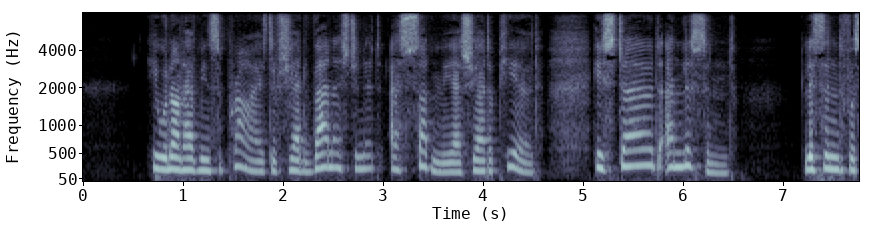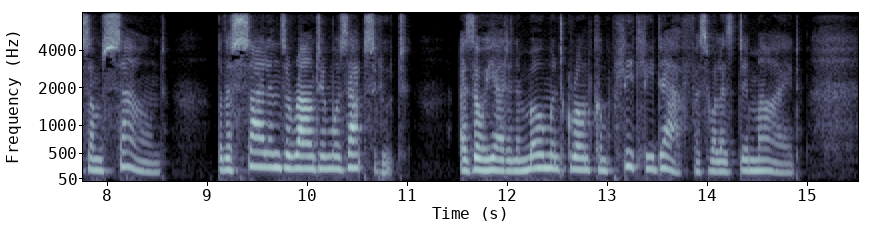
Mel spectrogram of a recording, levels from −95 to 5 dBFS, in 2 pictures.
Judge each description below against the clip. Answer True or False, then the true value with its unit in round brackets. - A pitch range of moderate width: True (3.8 semitones)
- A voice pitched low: False (210 Hz)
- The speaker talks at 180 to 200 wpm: True (185 wpm)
